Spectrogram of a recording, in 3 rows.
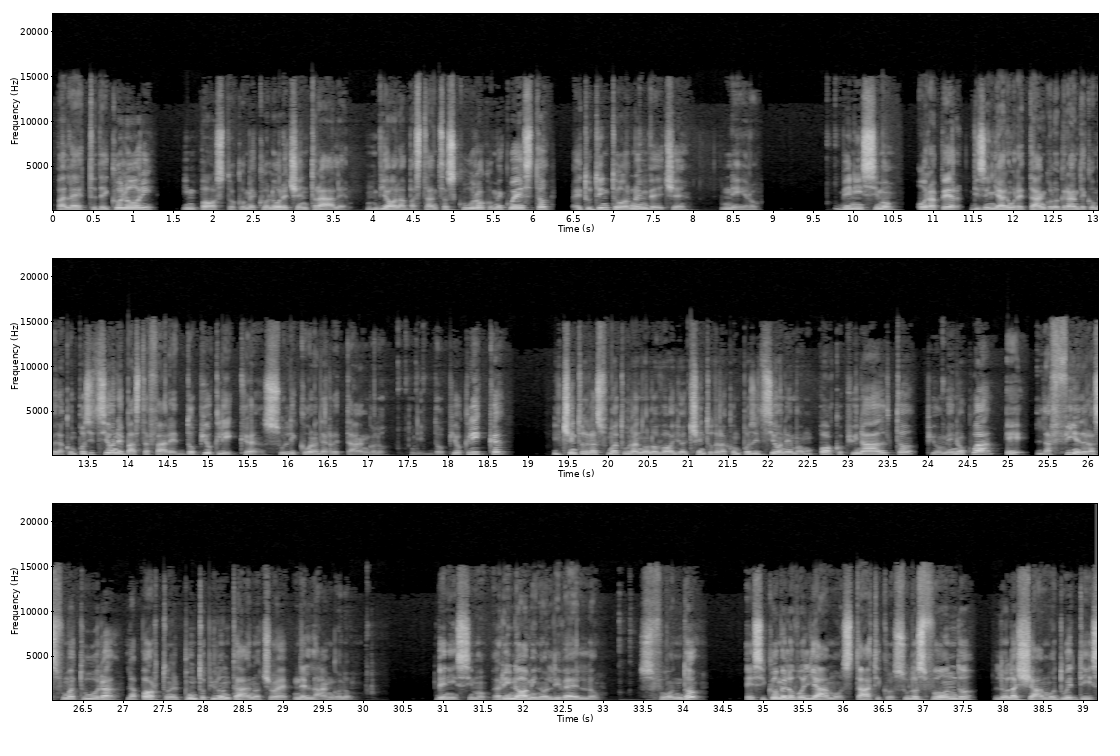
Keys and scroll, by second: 33.2-34.7 typing.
